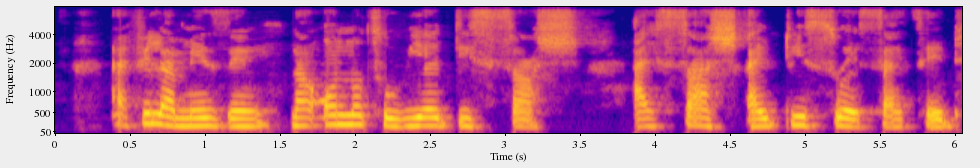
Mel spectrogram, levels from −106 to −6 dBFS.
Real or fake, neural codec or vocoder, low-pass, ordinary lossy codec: real; none; 7.2 kHz; none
